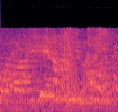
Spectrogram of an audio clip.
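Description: A roomful of young children chattering at once, many overlapping voices with no single speaker standing out.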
